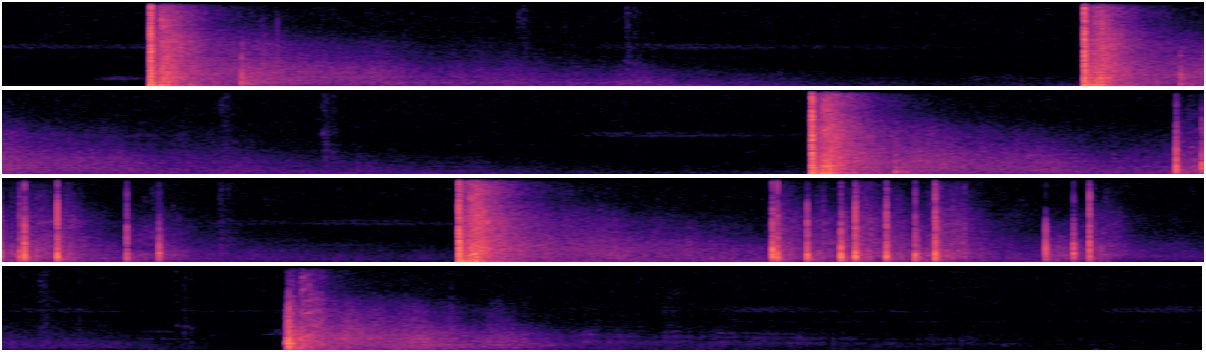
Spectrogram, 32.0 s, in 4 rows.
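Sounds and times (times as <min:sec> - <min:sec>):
firework shells booming: 0:01.0 - 0:04.7, 0:07.2 - 0:10.4, 0:13.4 - 0:17.4, 0:19.1 - 0:23.6, 0:25.9 - 0:28.8
firework stars crackling: 0:13.4 - 0:17.9, 0:19.0 - 0:24.9.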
